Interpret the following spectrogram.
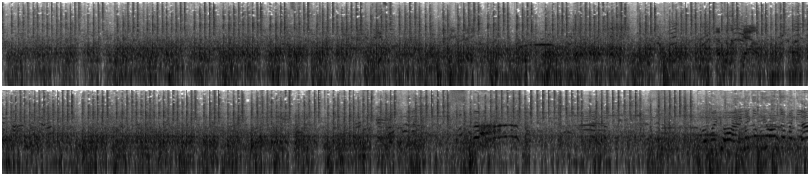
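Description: Roller coaster chain lift: a steady, rapid clatter of the lift chain and anti-rollback ratchet as the train climbs the lift hill, with riders' voices and a few shouts over it.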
